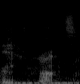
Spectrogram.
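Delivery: soft whisper; hushed ache. Real, not acted. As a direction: whisper it gently. Quiet emotional point.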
